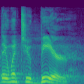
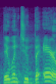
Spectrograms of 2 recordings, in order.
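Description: First: The name is said as one syllable. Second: The name is said as two syllables. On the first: The speaker calls it wrong. "you'll get in your mind that they went to like the place where Budweiser's are made" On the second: The speaker calls it right. "The proper pronunciation would be Be'er"

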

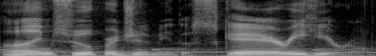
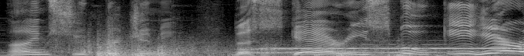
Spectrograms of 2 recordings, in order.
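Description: First: It is said flatly, without enthusiasm. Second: It is said forcefully, with real enthusiasm.

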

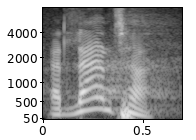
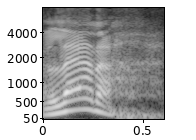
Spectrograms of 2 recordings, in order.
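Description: First: The word is said in full with the t. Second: The first syllable and the t are dropped. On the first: The speaker has just arrived in the city. "when I got here, every time I said it, I'd say Atlanta" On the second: The speaker has fully become local. "by the time I leave, I'll just be like, Lana"

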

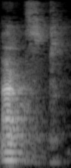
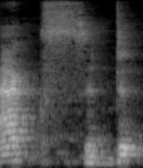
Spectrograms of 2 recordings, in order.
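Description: First: The word ends with a short 't' sound. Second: The word ends with an extra 'id' syllable. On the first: The speaker calls it right. "ಅದೇ ನಾವು ಟ ಹಾಕಿದ್ರೆ ಏನಾಗುತ್ತೆ" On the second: The speaker calls it wrong. "ಎಕ್ಸ್ ಆದ್ಮೇಲೆ ಡ್ ಹೇಳ್ಬೇಕಾದ್ರೆ ಅಲ್ಲಿ ಒಂದು ಕ್ಲಾಶ್ ಆಗುತ್ತೆ"

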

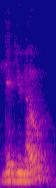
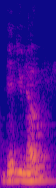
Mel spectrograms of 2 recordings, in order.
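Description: First: The stress is on you. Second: The stress is on you.

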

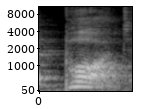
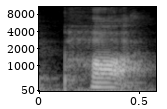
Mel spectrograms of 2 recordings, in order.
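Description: First: The vowel is a rounded Portuguese-like o. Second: The vowel is open and close to a. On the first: The speaker calls it wrong. "não é pot" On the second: The speaker calls it right. "é pot. Perceba que tem uma diferença? ... Tem um Azinho"

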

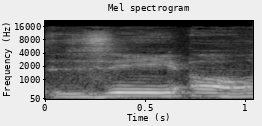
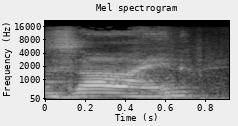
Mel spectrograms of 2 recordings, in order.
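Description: First: The first syllable sounds like the start of 'zebra'. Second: The first syllable does not sound like 'zebra'. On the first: The speaker calls it right. "it's actually pronounced Z-O, like zebra" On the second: The speaker calls it wrong. "it's not Zion"

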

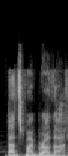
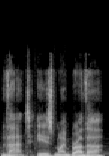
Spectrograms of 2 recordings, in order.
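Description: First: 'That is' is shortened to one syllable. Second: 'That is' is said as two full words. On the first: "lo vamos a contraer... Mucho más fácil, mucho más rápido" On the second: "En lugar de decir"

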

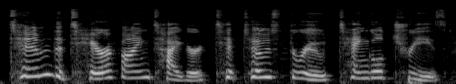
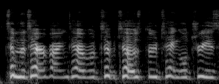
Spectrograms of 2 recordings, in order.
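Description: First: It is read at a normal pace. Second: It is read very fast.

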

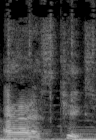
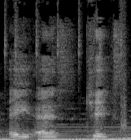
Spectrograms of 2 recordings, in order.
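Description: First: The first part is said as one word. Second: The first part is spelled out as letters. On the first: The speaker calls it wrong. "Not ass kicks" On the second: The speaker calls it right. "Like A-S kicks"

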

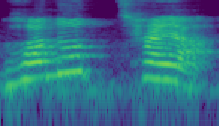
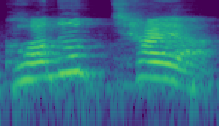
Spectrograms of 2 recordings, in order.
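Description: No difference in how they are said.

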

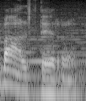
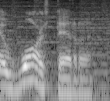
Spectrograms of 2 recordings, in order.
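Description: First: The name begins with a v sound. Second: The name begins with a w sound. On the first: The speaker calls it wrong. "io da piccolo lo chiamavo sempre Walter" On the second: The speaker calls it right. "ha una doppia V e non una V nel nome e quindi è Walter"

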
